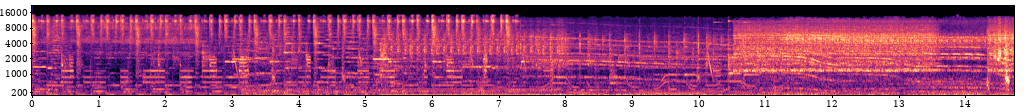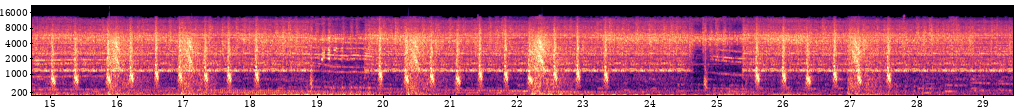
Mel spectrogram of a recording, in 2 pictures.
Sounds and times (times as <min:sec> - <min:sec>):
Music: 0:00.0 - 0:29.4.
